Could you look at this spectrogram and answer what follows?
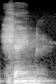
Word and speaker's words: Schoen: It's this guy named Kurt Shane, it's spelled Schoen, and and Juan brought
